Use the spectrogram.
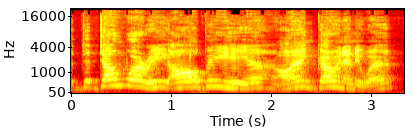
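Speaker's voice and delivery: reassuring dad. A narrator's reading. Dad reassures son, loud and cheery. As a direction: cover the worry with cheer.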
